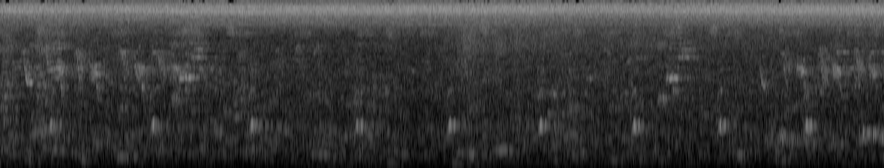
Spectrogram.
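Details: Coppersmith barbet calling: a series of short, hollow, low notes repeated about once a second over a steady high hiss of insects, with faint chirps from other birds.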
